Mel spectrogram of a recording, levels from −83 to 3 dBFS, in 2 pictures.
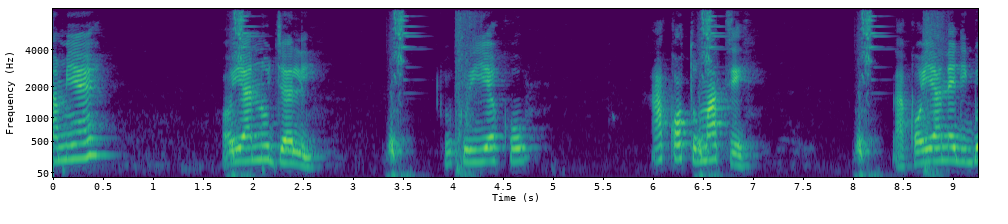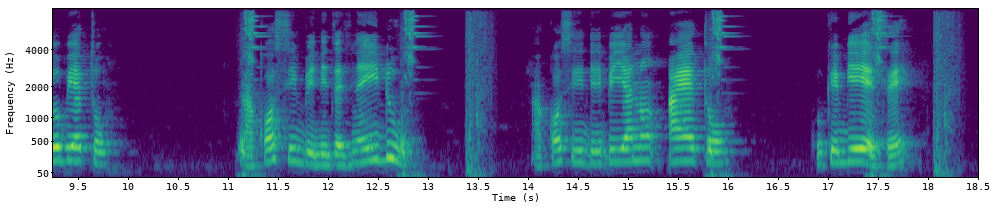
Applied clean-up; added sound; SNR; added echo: none; Whoosh, swoosh, swish; 13 dB; none.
